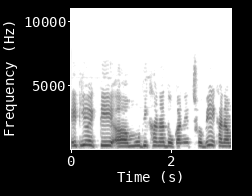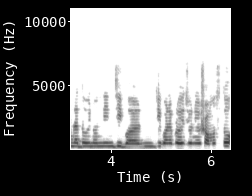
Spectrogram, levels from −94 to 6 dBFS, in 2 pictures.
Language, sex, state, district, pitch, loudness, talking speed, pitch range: Bengali, female, West Bengal, Purulia, 265 Hz, -28 LUFS, 140 wpm, 255-300 Hz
